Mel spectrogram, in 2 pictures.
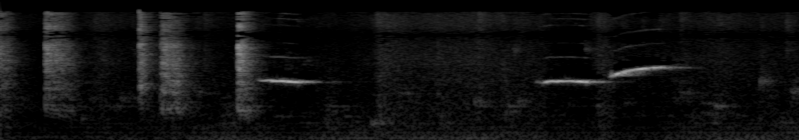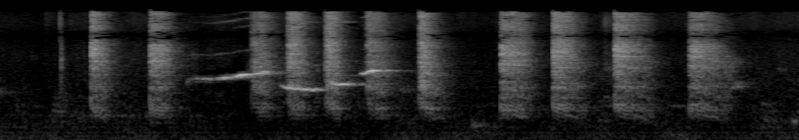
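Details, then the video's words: Female white-rumped shama in breeding condition calling a male: harsh, broadband rasping bursts repeated in quick series, mixed with short clear whistled notes, some rising, others level, over a quiet background. "Murai Betina Gacor full ngeplong memanggil jantan"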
